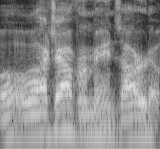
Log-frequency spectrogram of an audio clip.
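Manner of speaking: deep, rough, gruff grizzly voice. Asked by the other speaker to say it that way, use a deep, grizzly Phil Nevin voice. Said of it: "Say it in that like deep grizzly voice you got".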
